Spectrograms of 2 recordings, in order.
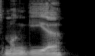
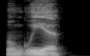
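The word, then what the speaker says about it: Munguía: And I know it's, you know, officially, if you're pronouncing it, it's Munguia, because I'm Spanish, but Munguia flows better off the tongue, so I'm going to go with that.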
